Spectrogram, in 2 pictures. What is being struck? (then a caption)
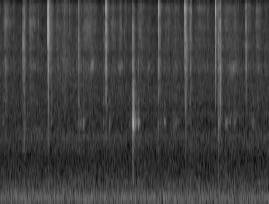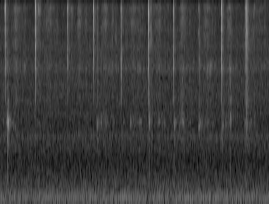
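Plastic deodorant stick. A small cylindrical plastic deodorant stick with a white cap and a hollow shell is held in both hands and tapped and scratched with long acrylic nails. Short, bright clicks land at irregular intervals with no ring, while a quiet scratching texture and a steady low hum continue underneath.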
